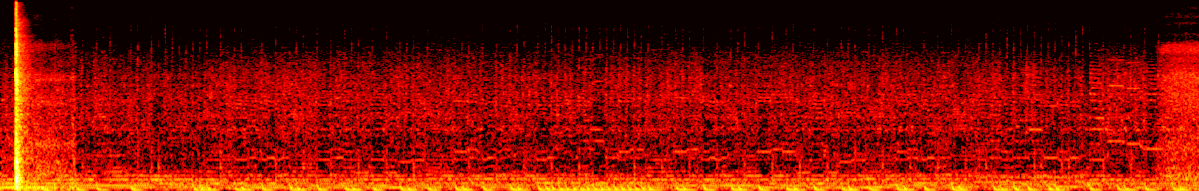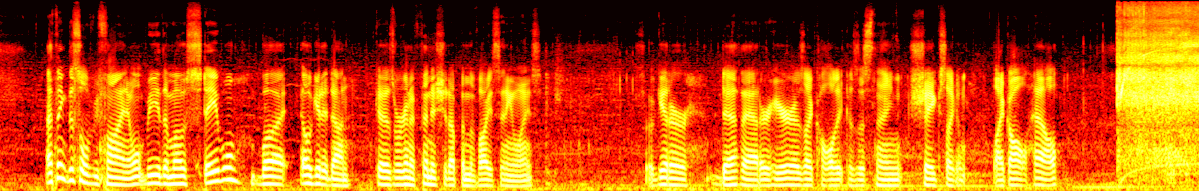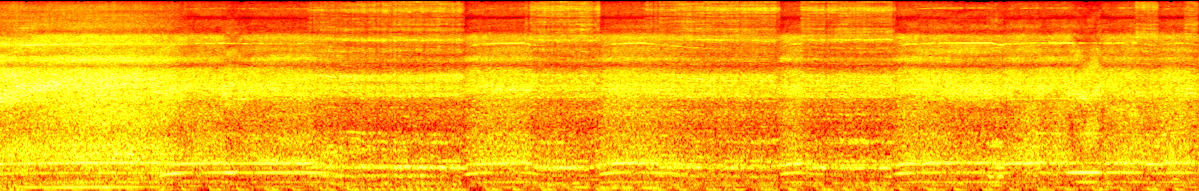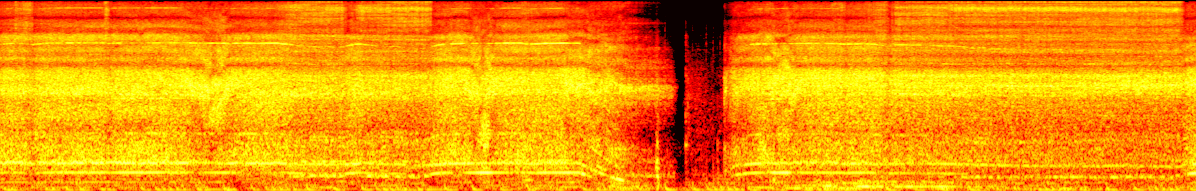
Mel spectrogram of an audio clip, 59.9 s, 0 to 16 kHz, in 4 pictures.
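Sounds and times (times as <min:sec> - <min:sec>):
angle grinder cutting sheet steel: 0:28.8 - 0:59.9.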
